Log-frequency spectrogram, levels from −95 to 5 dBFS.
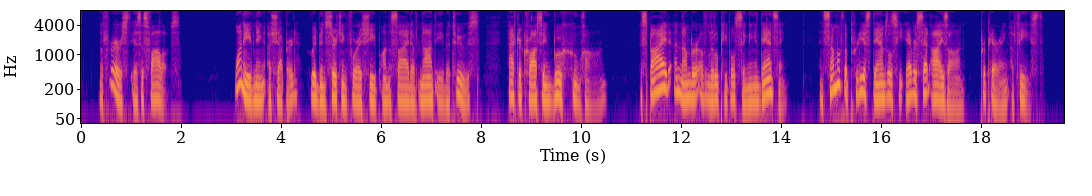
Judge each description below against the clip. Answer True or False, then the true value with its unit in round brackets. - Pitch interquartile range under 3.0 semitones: False (3.5 semitones)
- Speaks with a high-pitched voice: False (120 Hz)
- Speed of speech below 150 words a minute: False (155 wpm)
